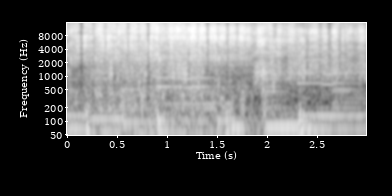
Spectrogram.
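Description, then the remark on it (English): Markers drawing on a spy map of the area, marking the maintenance shack: continuous scratchy, rubbing strokes squeak and hiss across the paper in quick back-and-forth bursts, fairly loud and steady, with no voices. “I've got markers. Let's draw on the maintenance shack.”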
